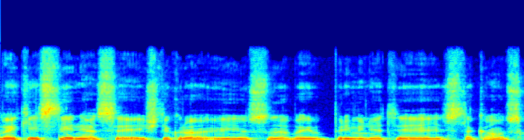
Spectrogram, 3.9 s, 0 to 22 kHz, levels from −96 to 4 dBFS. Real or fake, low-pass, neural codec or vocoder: fake; 14.4 kHz; vocoder, 48 kHz, 128 mel bands, Vocos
